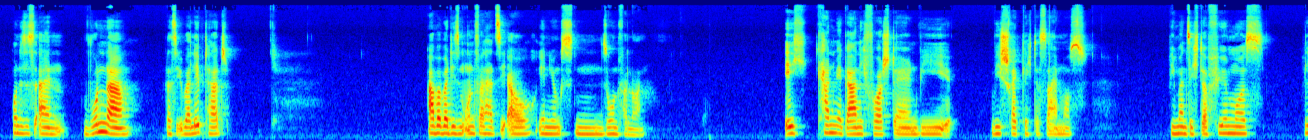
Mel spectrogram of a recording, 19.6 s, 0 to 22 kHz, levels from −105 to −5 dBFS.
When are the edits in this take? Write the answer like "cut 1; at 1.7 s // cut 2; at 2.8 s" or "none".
none

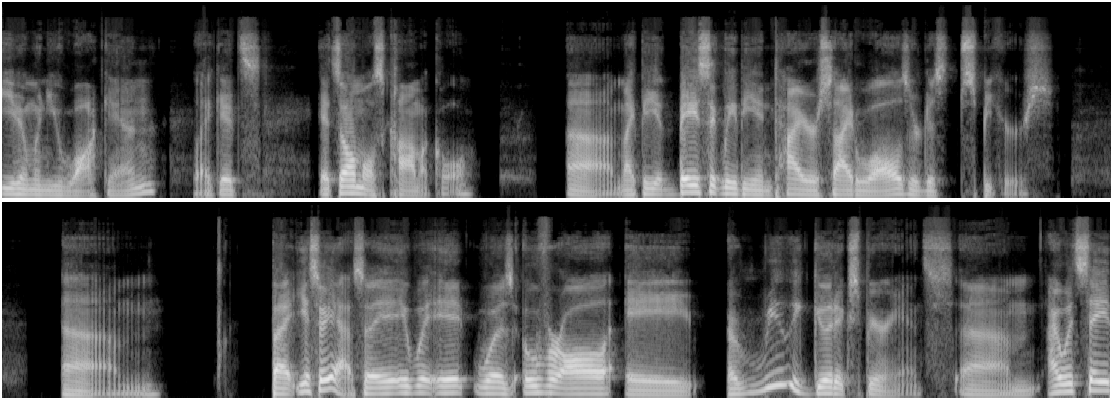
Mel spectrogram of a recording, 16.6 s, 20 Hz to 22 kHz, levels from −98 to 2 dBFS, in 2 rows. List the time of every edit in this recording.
cut 1; at 1.4 s

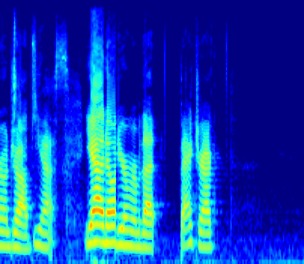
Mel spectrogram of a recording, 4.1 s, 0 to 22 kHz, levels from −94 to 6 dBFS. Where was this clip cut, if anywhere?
cut 1; at 1.5 s

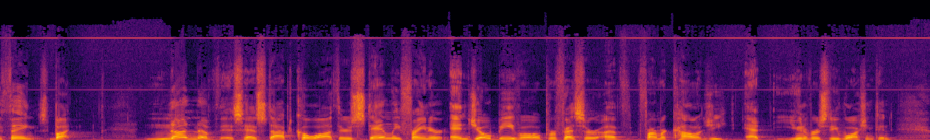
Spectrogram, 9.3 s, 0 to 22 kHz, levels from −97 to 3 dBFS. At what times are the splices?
cut 1; at 4.5 s

